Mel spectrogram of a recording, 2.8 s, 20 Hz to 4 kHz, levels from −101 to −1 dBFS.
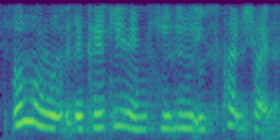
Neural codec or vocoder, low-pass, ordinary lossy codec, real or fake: codec, 16 kHz, 1 kbps, FreqCodec, smaller model; 3.6 kHz; none; fake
